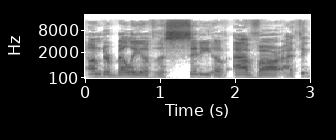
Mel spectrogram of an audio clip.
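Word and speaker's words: Averlaan: living in the underbelly of the city of avvar I think it's it's how is this spelled Avalon a-v-e-r-l-a-a-n Avalon the most ancient of cities in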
